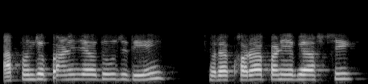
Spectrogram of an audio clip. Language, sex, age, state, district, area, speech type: Odia, female, 60+, Odisha, Gajapati, rural, conversation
